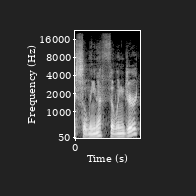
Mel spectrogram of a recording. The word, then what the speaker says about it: Selina Fillinger: to be performing PUS that was written by Selena Fillinger. Did I pronounce that correctly?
